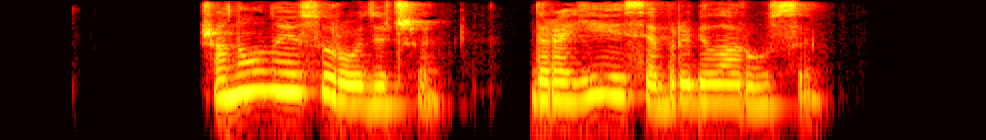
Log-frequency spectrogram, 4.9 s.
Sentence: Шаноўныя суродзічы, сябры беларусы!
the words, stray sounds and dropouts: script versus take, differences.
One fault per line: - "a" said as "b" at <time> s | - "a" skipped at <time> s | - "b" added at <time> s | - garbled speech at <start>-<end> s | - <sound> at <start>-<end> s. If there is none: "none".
- "дарагія" added at 2.7 s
